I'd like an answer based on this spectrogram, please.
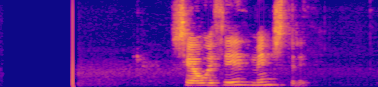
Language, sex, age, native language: Icelandic, female, 60-69, Icelandic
